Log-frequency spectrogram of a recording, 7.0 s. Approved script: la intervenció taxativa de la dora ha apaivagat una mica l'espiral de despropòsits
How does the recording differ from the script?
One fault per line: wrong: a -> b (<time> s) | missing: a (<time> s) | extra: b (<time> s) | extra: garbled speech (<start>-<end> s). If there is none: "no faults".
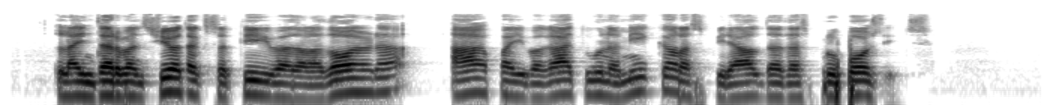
no faults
